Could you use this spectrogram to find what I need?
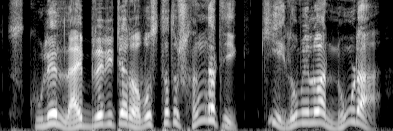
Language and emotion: Bengali, disgusted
